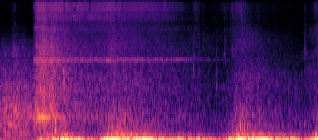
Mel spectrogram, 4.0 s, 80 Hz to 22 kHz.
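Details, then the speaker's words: 1955 Ford Fairlane Crown Victoria V8 with dual exhaust, just started and blipped: deep throaty rumble swelling through two clean revs and settling, firing evenly with no misses; healthy exhaust note. "Dual exhaust, nice sounding engine."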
